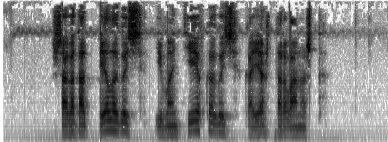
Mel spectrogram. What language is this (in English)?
Mari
